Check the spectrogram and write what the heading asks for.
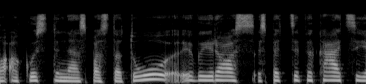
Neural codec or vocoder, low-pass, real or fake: none; 10.8 kHz; real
